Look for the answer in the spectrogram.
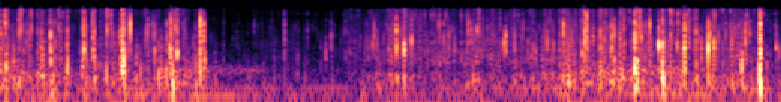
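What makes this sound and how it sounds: A small tied clear cellophane bag full of dried tea pieces is squeezed and crinkled with fingers. Bright, crackly crinkling bursts come in quick clusters, fall nearly silent for about a second, then build back up into more crunching crackles.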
